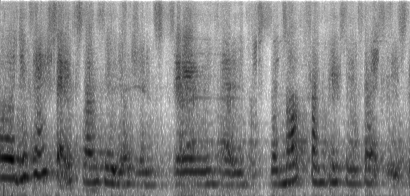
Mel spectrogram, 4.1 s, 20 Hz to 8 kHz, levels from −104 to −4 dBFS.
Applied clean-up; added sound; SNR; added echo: neural separator model SepFormer DNS4.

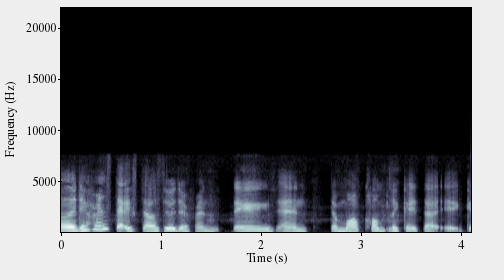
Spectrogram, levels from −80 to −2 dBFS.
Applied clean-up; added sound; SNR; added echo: none; none; none; none.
